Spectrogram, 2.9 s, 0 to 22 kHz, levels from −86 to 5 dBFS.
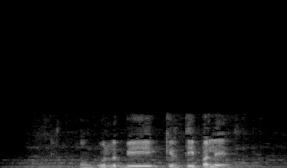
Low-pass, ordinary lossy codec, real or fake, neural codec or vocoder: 7.2 kHz; AAC, 48 kbps; real; none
